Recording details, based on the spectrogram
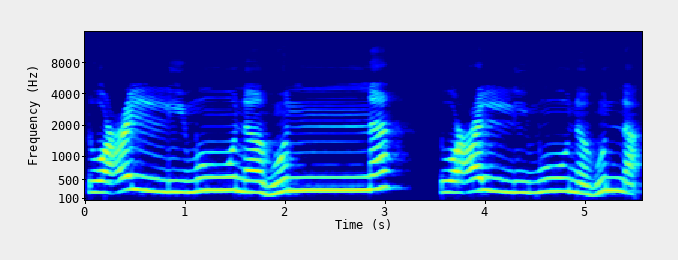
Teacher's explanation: یہاں نون مشدد ہے تو یہاں پر غنہ ہوگا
